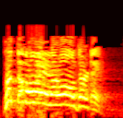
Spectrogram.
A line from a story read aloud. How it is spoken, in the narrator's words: he yelled as only he could yell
